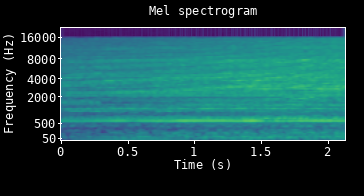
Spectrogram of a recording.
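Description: Dramatic background score: a held steady tone under a whooshing riser that climbs in pitch and grows louder, building toward a hit.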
